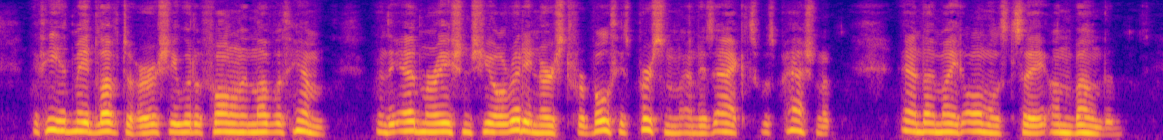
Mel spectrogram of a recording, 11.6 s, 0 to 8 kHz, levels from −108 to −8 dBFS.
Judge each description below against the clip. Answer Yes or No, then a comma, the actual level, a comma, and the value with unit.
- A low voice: No, medium, 180 Hz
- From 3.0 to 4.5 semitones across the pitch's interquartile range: No, narrow, 2.5 semitones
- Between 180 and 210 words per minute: Yes, average, 185 wpm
